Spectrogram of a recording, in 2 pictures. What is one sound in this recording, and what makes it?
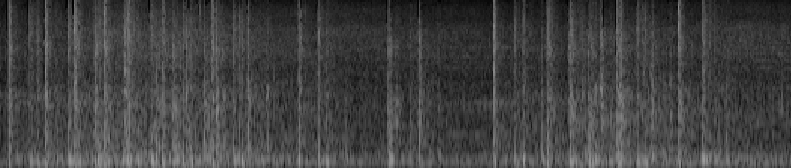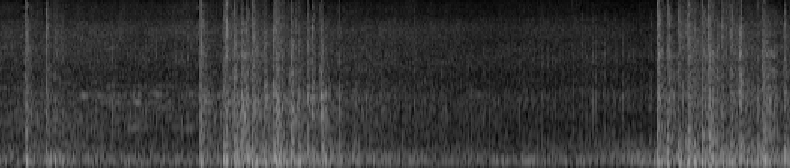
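Fireworks explode with sharp booms that echo.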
